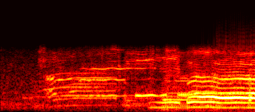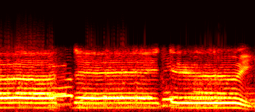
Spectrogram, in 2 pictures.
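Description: Small band of men singing together in harmony to acoustic guitars, with long held notes. The singing comes in about half a second in, breaks briefly twice, and the last note slides down near the end.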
